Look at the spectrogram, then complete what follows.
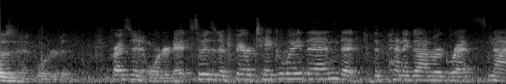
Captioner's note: mixed voices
